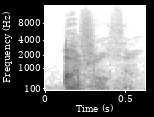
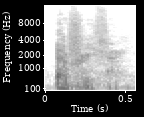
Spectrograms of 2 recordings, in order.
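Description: First: Said in the usual way. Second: Low answer. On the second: Shown as a demonstration.

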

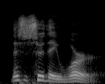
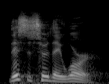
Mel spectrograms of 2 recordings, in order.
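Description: No difference in how they are said.

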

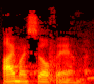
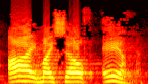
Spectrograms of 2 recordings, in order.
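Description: First: Quiet, slow and hushed; a gentle hushed answer; soft reveal. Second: Loud, high and very slow; booming declaration. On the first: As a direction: let it land softly, slowly. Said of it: "can you guess what it is?". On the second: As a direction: proclaim each word like God's own name. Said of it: "Greek translation of the Old Testament". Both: Shown as a demonstration.

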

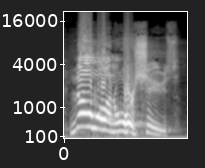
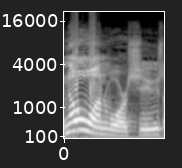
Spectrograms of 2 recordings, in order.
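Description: First: Excited version. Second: Gloomy version. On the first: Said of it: "all excited". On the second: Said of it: "negative attitude". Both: Acted.

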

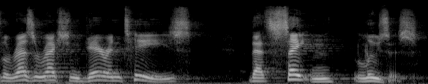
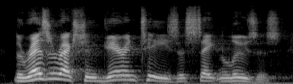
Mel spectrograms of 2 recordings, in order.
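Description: First: Softer, slower, drawn out; slow and quiet. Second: Said in the usual way. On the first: Shown as a demonstration. Preacher to congregation, first time, slow and quiet. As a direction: let each word sink in slowly.

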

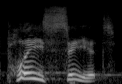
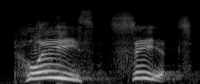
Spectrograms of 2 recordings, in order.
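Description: First: Gentle plea. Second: Slow, higher, louder pleading; urgent plea. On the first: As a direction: ask them gently to understand. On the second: Preacher urging the congregation to finally see it, slow and pressing. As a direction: beg it out with rising urgency. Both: Real, not acted.

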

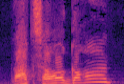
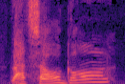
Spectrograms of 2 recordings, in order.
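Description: First: High declaration of faith; proclaiming. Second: Slower echo. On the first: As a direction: announce it with pride. Repeated proclamation. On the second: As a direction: let it settle, slower. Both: Acted.

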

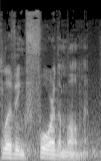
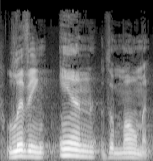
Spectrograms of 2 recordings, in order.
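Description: First: "for" leaned on as the contrast word; stress on FOR. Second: "in" pitched up and leaned on; stress on IN. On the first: Preacher defining existentialism against living in it, stressing "for". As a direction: make "for" stand out from "the moment". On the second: Preacher setting "in" against "for" the moment, stressing "in". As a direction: make "in" stand out from "the moment". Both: Shown as a demonstration.

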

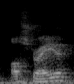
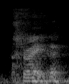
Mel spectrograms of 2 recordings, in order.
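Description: First: Australia said in full, as a question; questioning, fully pronounced Australia; puzzled outsider's Australia. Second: Australia squashed to "Straya"; laughing correction, Australia clipped to "Straya"; Aussie pronunciation. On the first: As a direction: say Australia with every syllable, rising. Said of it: "And they say". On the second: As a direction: say Australia as a local, swallowing the first syllable. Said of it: "And so it's different". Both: Retold or imitated.

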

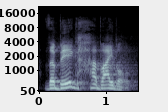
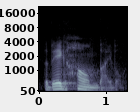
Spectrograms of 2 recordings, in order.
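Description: First: Louder Scottish verse reading; slight Scottish accent. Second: Said in the usual way. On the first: Shown as a demonstration. Reading a Scots poem to the group, slight Scottish accent. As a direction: sound it out in light Scots. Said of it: "a slight Scottish accent".

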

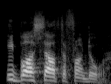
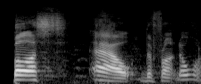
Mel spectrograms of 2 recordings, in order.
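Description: First: Said in the usual way. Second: "busts out" stretched slow and set apart; emphatic repeat. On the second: Real, not acted. Preacher repeats friend's wild exit, "busts" drawn out. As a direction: lean hard and long on "busts", then "out".

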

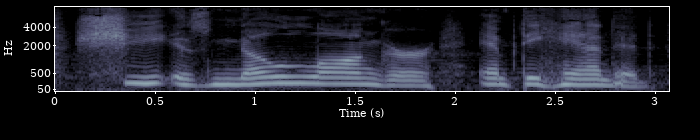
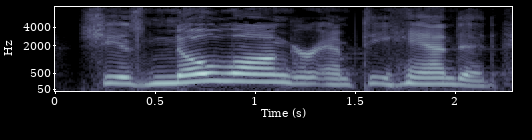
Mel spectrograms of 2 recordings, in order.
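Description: First: Softer and slow; hushed, reflective statement; quiet. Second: Louder, stress on no; no hit hard and louder; emphatic. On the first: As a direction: let it land softly, slowly. Repeated key line, quiet take. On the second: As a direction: proclaim it, punching no. Repeated key line, proclaimed take. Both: Shown as a demonstration.

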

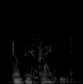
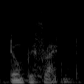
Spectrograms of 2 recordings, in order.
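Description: First: Even softer, nearly breathed out; fading to a whisper. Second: Low, hushed words of comfort; soft reassurance. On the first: God repeating comfort to Jeremiah, dying away to near silence. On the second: God softly comforting the frightened prophet, hushed. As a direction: soothe him gently, almost under the breath. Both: Acted.

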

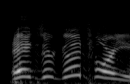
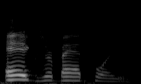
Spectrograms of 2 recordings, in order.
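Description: First: High, loud mock health slogan; loud mock slogan, pitched high. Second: Louder, punchy mock health slogan; mock slogan delivered loud. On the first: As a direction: shout it like a headline. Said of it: "You ever heard that?". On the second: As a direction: bark it like a headline. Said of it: "Have you ever heard this?".

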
